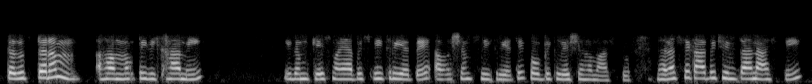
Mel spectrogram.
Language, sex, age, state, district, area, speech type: Sanskrit, female, 18-30, Maharashtra, Thane, urban, conversation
